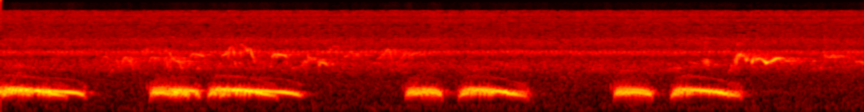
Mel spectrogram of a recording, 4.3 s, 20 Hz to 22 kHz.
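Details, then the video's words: Spotted dove in a coffee field giving the ngeruk, kuk 1 style call: three paired, descending coos, each pair a short note followed by a longer one, with faint distant bird chirps. "target kita tekukur suara ngeruk, kuk 1"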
